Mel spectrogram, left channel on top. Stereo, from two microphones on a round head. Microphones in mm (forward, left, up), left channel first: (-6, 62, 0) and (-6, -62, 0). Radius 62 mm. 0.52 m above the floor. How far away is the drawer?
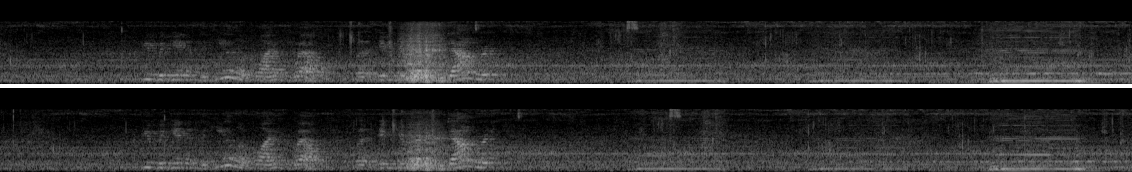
About 0.7 m.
